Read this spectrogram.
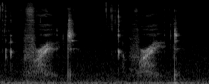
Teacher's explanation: the U it's kind of deep and it's like the back of my tongue is touching the roof of my mouth a lot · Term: Australian accent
